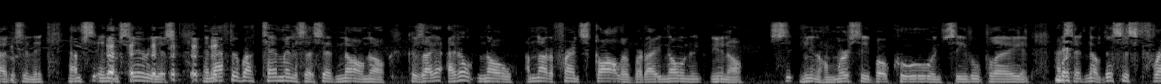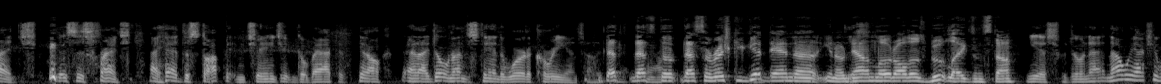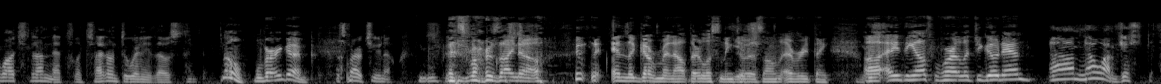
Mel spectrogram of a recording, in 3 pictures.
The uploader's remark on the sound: This is a phone call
